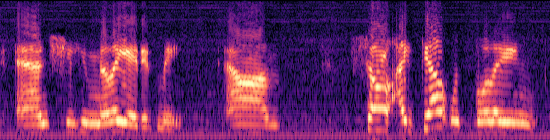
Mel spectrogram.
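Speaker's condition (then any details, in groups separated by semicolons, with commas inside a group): Cerebral palsy; from birth, leg spasticity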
